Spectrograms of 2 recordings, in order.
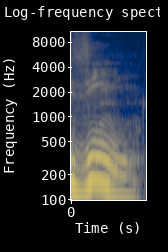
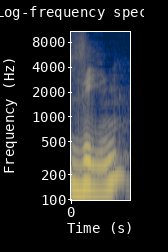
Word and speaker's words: zine: this thing where you me whoever writes a z yeah it's pronounced Zen cuz magazine right it's not Z you don't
